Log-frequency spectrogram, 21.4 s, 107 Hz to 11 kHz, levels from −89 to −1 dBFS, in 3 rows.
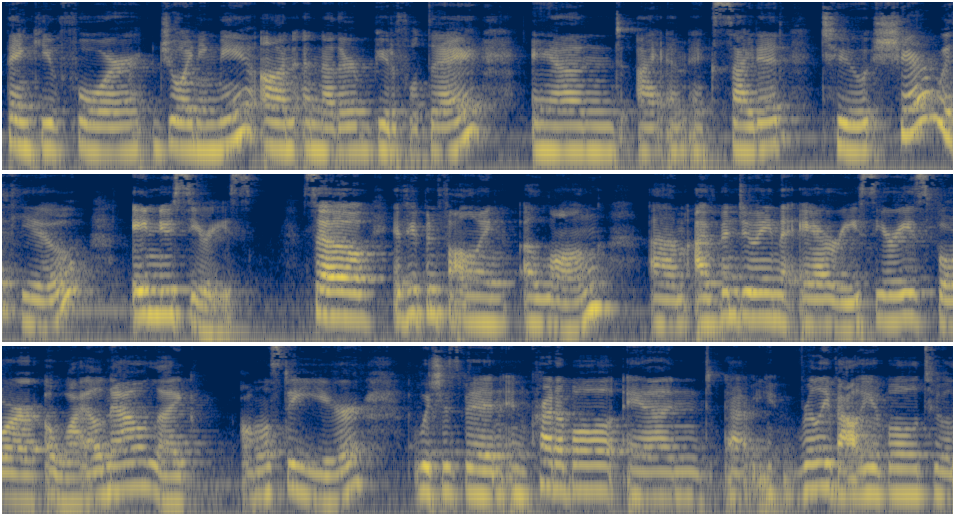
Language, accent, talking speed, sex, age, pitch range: English, American, 145 wpm, female, 20-39, 170-210 Hz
